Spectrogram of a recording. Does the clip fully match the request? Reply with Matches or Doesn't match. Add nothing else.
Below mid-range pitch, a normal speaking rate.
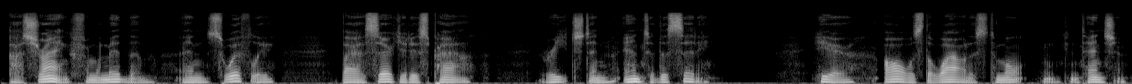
Doesn't match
